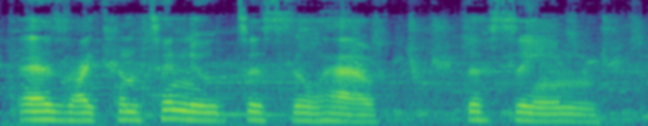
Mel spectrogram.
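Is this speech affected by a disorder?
Yes: cerebellar ataxia; no cure; onset around age 35, worsening; speech changed, tongue biting.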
